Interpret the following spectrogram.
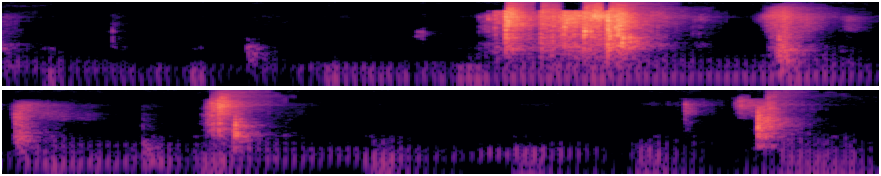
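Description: Tarot cards being shuffled and handled: a rustling burst about two seconds in, then two shorter swishes and a few light ticks.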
